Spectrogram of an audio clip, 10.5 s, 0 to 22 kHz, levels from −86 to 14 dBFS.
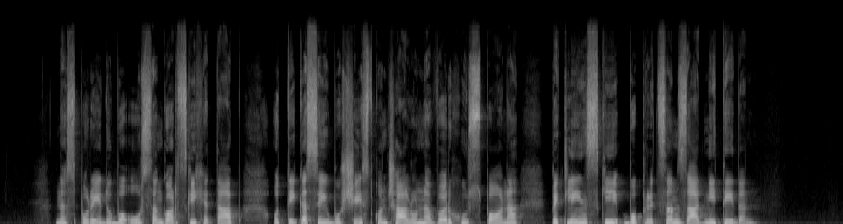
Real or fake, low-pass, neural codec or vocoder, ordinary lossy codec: fake; 19.8 kHz; vocoder, 44.1 kHz, 128 mel bands every 256 samples, BigVGAN v2; none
